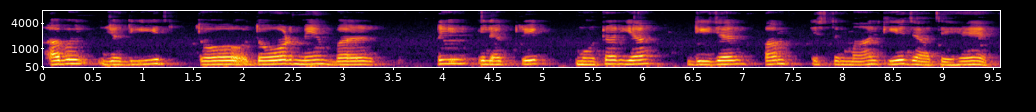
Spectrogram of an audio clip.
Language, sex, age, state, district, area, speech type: Urdu, female, 60+, Delhi, Central Delhi, urban, spontaneous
